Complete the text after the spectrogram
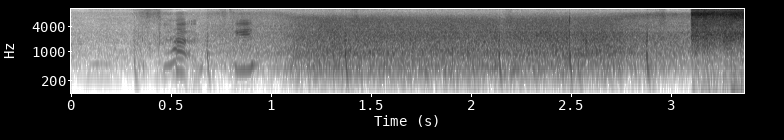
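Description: Lava bubbles and crackles close by.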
